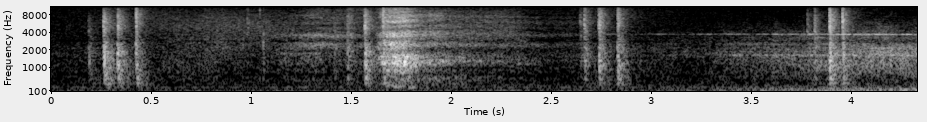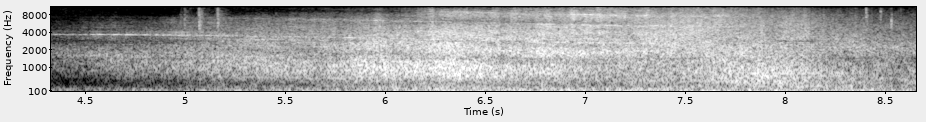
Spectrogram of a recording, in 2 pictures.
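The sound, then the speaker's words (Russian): Airplane engine at an airport, a broad roar that builds steadily from quiet to loud with a thin high whine running above it, preceded by a few faint clicks. “Аэропорт.”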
